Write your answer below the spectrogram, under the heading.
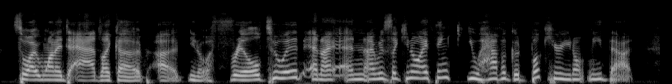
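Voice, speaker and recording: A woman with a plain, everyday voice speaks at a fairly high pitch with lively intonation, at a fairly quick pace with hardly any pauses. Her loudness stays very even in a dry, close sound with no echo. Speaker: comedian and author. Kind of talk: casual chat.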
